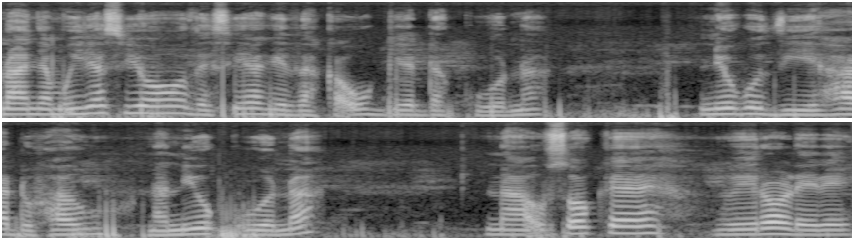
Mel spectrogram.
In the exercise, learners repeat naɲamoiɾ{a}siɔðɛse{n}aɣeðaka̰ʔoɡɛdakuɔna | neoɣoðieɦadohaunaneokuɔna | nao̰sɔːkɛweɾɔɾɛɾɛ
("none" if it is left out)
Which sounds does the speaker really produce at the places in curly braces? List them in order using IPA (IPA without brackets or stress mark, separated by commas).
a, none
